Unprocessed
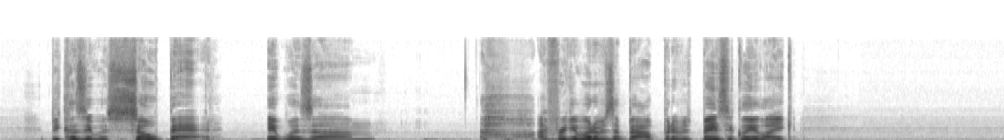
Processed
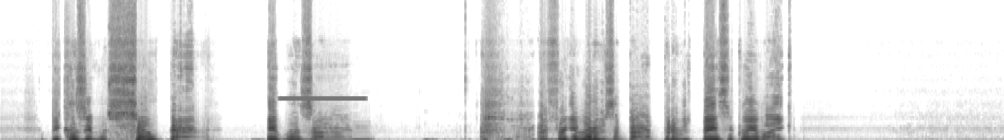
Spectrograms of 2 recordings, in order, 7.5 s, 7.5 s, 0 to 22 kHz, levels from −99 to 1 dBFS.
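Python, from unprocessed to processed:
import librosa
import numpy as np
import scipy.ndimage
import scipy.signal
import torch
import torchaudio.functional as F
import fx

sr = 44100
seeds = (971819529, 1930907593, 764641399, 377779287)

y = fx.lower_of_two(x, sr, delay_ms=0.52)
y = fx.dereverb_blind(y, sr, rt60_s=1.4)
y = fx.dmg_tone(y, sr, hz=6600.0, level_db=-43.0, at=(2.08, 2.73), fade=0.02)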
